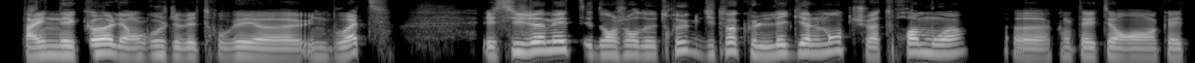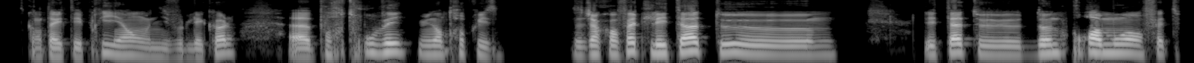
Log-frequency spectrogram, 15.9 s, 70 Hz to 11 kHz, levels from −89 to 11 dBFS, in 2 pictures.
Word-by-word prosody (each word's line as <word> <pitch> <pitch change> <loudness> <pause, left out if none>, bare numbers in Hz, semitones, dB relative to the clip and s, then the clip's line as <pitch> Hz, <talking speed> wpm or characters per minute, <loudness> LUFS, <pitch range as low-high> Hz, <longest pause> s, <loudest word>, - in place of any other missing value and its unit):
Enfin, 125 0 +7
une 140 +1 -1
école 155 +2 +6
et - - +3
en 120 -1 +1
gros, 140 +2 -4
je - - -10
devais 125 -1 -3
trouver, 125 +2 -3
heu, 110 -1 0
une 120 -1 -11
boîte 120 +3 -1 0.6
et 130 - 0
si 175 +7 +1
jamais 190 +3 +5
tu 170 - -11
es - - -13
dans 140 0 0
ce - - -11
genre 145 -1 -2
de 140 - -4
truc, 190 +4 -5
dis-toi 160 +6 0
que 145 - -8
légalement 155 +6 0
tu 185 - -7
as 125 - 0
3 170 - +1
mois, 160 0 -2 0.3
heu, 110 -1 -3
quand 125 - -12
tu - - -4
as - - +2
été 125 - -4
en 115 -1 -1
qu 115 -1 -5 0.3
quand 115 - -12
tu - - -3
as - - +5
été 115 0 -7
pris, 155 +1 -6
hein, 135 - -1
au 125 -3 -7
niveau 110 -1 -15
de - - -21
l'école, 150 +9 -3 0.4
heu, 115 - +5
pour 140 +3 -11
trouver 170 0 -1
une 145 -1 -4
entreprise. 130 -3 -7 0.5
C'est-à-dire 135 +2 +1
qu'en 145 - -1
fait 180 +1 +4
l'Etat 170 +4 +7
te, 180 -3 -9 0.6
hem, 135 0 -14 0.6
l'Etat 150 +4 +5
te 135 -4 -6
donne 155 +4 -1
3 170 -2 +7
mois 160 0 +1
en 150 - -2
fait, - - -9
140 Hz, 240 wpm, -23 LUFS, 125-160 Hz, 0.6 s, Enfin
